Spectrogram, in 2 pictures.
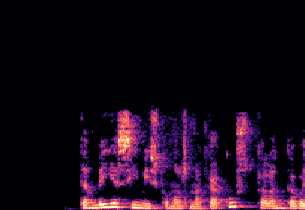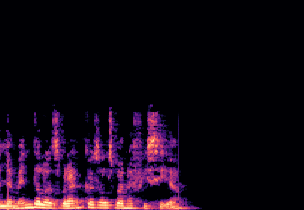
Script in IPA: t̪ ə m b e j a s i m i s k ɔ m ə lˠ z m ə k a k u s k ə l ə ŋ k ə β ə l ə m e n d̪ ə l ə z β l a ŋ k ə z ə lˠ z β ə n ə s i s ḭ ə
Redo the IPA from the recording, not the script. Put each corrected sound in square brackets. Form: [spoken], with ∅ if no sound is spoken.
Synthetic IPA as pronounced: t̪ ə m b e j a s i m i s k ɔ m ə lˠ z m ə k a k u s k ə l ə ŋ k ə β ə [ʎ] ə m e n d̪ ə l ə z β [ɾ] a ŋ k ə z ə lˠ z β ə n ə [f] i s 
